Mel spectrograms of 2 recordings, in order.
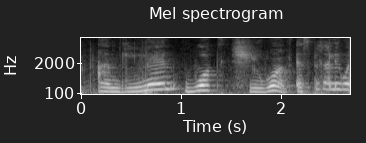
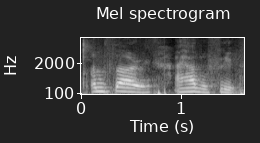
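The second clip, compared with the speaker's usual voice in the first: usual speaking voice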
